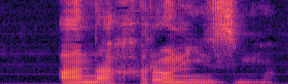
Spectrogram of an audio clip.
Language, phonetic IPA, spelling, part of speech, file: Polish, [ˌãnaxˈrɔ̃ɲism̥], anachronizm, noun, Pl-anachronizm.ogg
